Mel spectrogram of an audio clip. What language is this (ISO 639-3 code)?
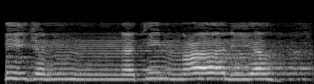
ara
